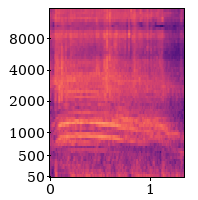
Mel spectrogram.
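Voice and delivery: sudden high yell; loud shout. Real, not acted. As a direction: belt out a startled oh. Shouts during fight.

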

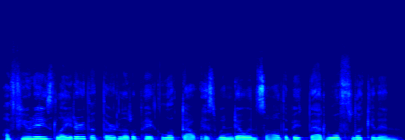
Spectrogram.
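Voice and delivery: usual speaking voice

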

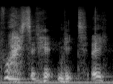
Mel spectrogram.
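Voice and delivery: a quiet question through welling emotion; choked up. Real, not acted. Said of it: "I'm very sorry I got, whew, emotional on it".

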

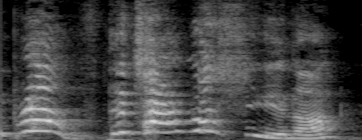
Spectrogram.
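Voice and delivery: fired-up mock yell; retold shout. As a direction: yell it out in outrage. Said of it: "I was thinking".

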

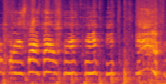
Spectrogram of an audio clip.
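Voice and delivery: laughing plea. Real, not acted. Laughing, pleading during the fight.

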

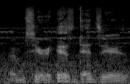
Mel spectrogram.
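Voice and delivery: ordinary talk, nothing marked

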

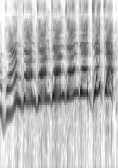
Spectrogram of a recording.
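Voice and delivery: high mouth shooting sounds; blaster noises. Pretend. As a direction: fire with your voice. Attacking monsters.

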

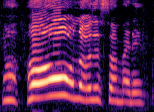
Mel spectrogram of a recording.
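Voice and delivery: loud, high dismay, repeated and rising; mounting panic. Real, not acted. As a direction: cry out as the danger multiplies. Sees many monsters.

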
